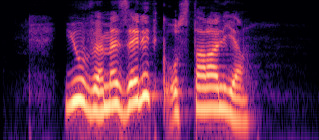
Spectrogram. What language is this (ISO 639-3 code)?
kab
